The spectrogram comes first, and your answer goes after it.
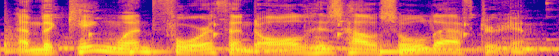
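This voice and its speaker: A man's voice: medium pitch, animated, a little fast. A man narrating scripture from a script in a solemn, formal storytelling manner. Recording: loud music under the voice.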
